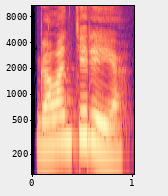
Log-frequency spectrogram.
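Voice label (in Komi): "галантерея", Komi, female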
